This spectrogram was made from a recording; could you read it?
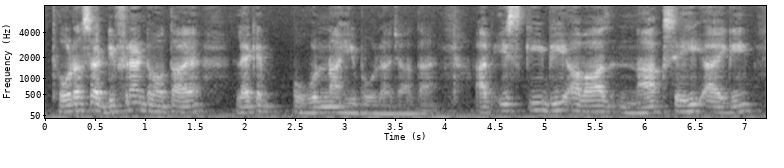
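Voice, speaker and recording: A man teaching how to recite the Quran, explaining the rules calmly and then chanting the verses slowly and melodiously, far louder than his explanations. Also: mid-range voice.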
